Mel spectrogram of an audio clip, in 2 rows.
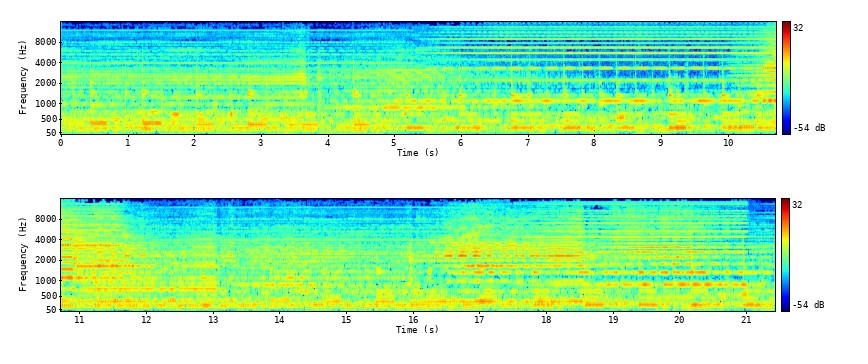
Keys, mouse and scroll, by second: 0.2 click, 0.4 click, 1.1 1, 1.6 Return, 3.5-3.8 scroll, 5.1 click, 6.2 click, 6.3 ctrl+z, 10.3 click, 10.9 click, 13.1 click, 13.3-13.9 scroll, 14.5 scroll, 15.9 scroll, 16.9 click, 17.2 ctrl+z, 19.4 middle click, 20.5 click.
